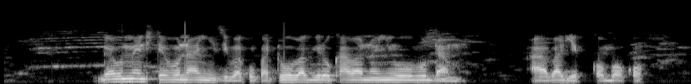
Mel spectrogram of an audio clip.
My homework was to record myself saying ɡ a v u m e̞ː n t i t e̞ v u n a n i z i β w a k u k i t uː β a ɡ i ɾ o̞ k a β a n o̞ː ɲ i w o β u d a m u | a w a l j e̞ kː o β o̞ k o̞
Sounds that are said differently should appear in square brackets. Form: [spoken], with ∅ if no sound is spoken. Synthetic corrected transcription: ɡ a v u m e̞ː n t i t e̞ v u n a [ɲ] i z i β w a k u k [a] t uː β a ɡ i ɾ o̞ k a β a n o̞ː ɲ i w o β u d a m u | a [β] a l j e̞ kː o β o̞ k o̞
